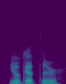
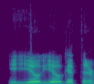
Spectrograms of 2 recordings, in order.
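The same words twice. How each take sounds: First: Said in the usual way. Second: High, loud cheering on; loud encouragement. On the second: Real, not acted. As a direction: lift him up with a shout. Encouraging a struggling friend.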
